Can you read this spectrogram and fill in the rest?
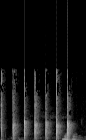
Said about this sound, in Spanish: No, suena, solo como un aplauso, ese ruido sin contexto, ¿eh? No sé por qué.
